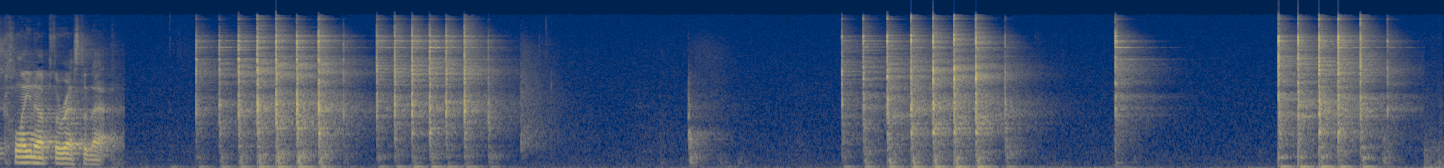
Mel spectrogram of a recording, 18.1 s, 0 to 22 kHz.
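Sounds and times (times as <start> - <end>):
hammer tapping a chisel: 2.4 - 6.8, 10.5 - 13.0, 13.9 - 14.7, 16.0 - 17.8.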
